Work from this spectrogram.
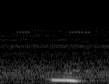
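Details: Lion contact calling at Elephant Plains Game Lodge, South Africa, between 6 and 7 PM on May 26, 2011: a single short, deep moaning grunt, steady then slightly falling, over faint background hiss.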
